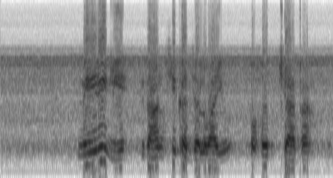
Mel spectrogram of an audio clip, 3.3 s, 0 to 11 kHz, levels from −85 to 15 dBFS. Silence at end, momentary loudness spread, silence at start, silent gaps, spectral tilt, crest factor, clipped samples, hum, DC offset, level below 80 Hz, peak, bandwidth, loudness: 0 s; 12 LU; 0 s; none; -1.5 dB/octave; 8 dB; 1%; none; under 0.1%; -50 dBFS; 0 dBFS; 11 kHz; -7 LUFS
